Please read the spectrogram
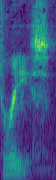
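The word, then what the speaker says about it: Rhys: That's pronounced Reese. – Yes. – Okay. It's spelled R-Y-H-S, which is not how I would spell Reese.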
